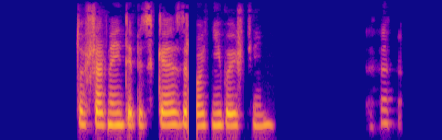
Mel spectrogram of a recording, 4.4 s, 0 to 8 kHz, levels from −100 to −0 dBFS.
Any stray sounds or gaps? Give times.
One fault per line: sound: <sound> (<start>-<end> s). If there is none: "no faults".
sound: dropout (1.9-2.0 s)
sound: laugh (3.7-4.0 s)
